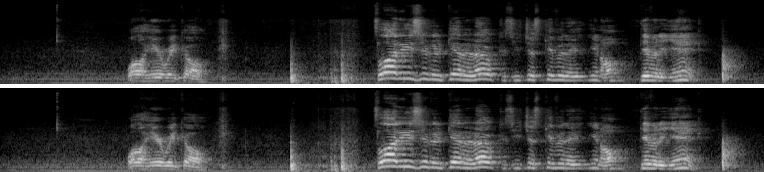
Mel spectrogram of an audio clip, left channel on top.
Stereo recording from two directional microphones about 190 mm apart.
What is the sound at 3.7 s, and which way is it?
A man's voice, 25° left (ahead or behind).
